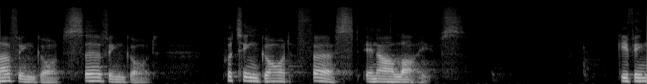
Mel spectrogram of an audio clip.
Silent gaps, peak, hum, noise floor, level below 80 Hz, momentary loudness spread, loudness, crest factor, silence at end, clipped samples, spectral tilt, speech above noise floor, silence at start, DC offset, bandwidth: none; -8 dBFS; none; -70 dBFS; -68 dBFS; 16 LU; -26 LUFS; 18 dB; 0 s; under 0.1%; -7 dB/octave; 45 dB; 0 s; under 0.1%; 15.5 kHz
